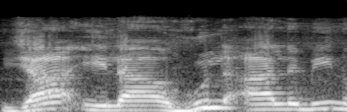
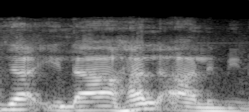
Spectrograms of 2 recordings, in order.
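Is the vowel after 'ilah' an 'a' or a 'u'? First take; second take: u; a. First: The vowel after 'ilah' is 'u'. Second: The vowel after 'ilah' is 'a'. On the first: The speaker calls it wrong. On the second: The speaker calls it right.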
